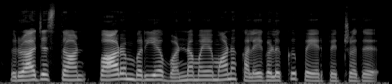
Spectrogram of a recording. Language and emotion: Tamil, neutral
